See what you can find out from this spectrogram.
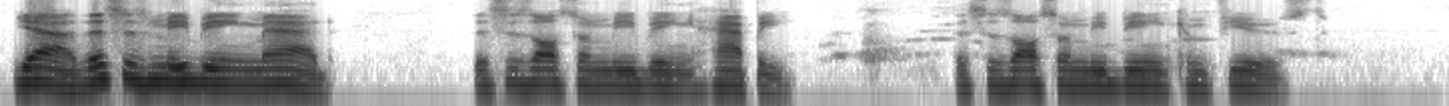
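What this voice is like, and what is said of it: Flat, emotionless imitation of another person. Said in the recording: “my Tanner impression ... how do you not know how to emote”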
